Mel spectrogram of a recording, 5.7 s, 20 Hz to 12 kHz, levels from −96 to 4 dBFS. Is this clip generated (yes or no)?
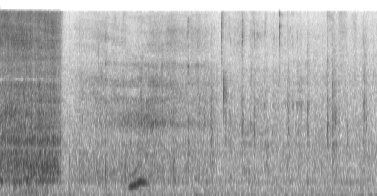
no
